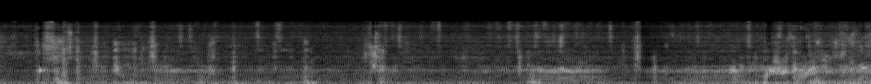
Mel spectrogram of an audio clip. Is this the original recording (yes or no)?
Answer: no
